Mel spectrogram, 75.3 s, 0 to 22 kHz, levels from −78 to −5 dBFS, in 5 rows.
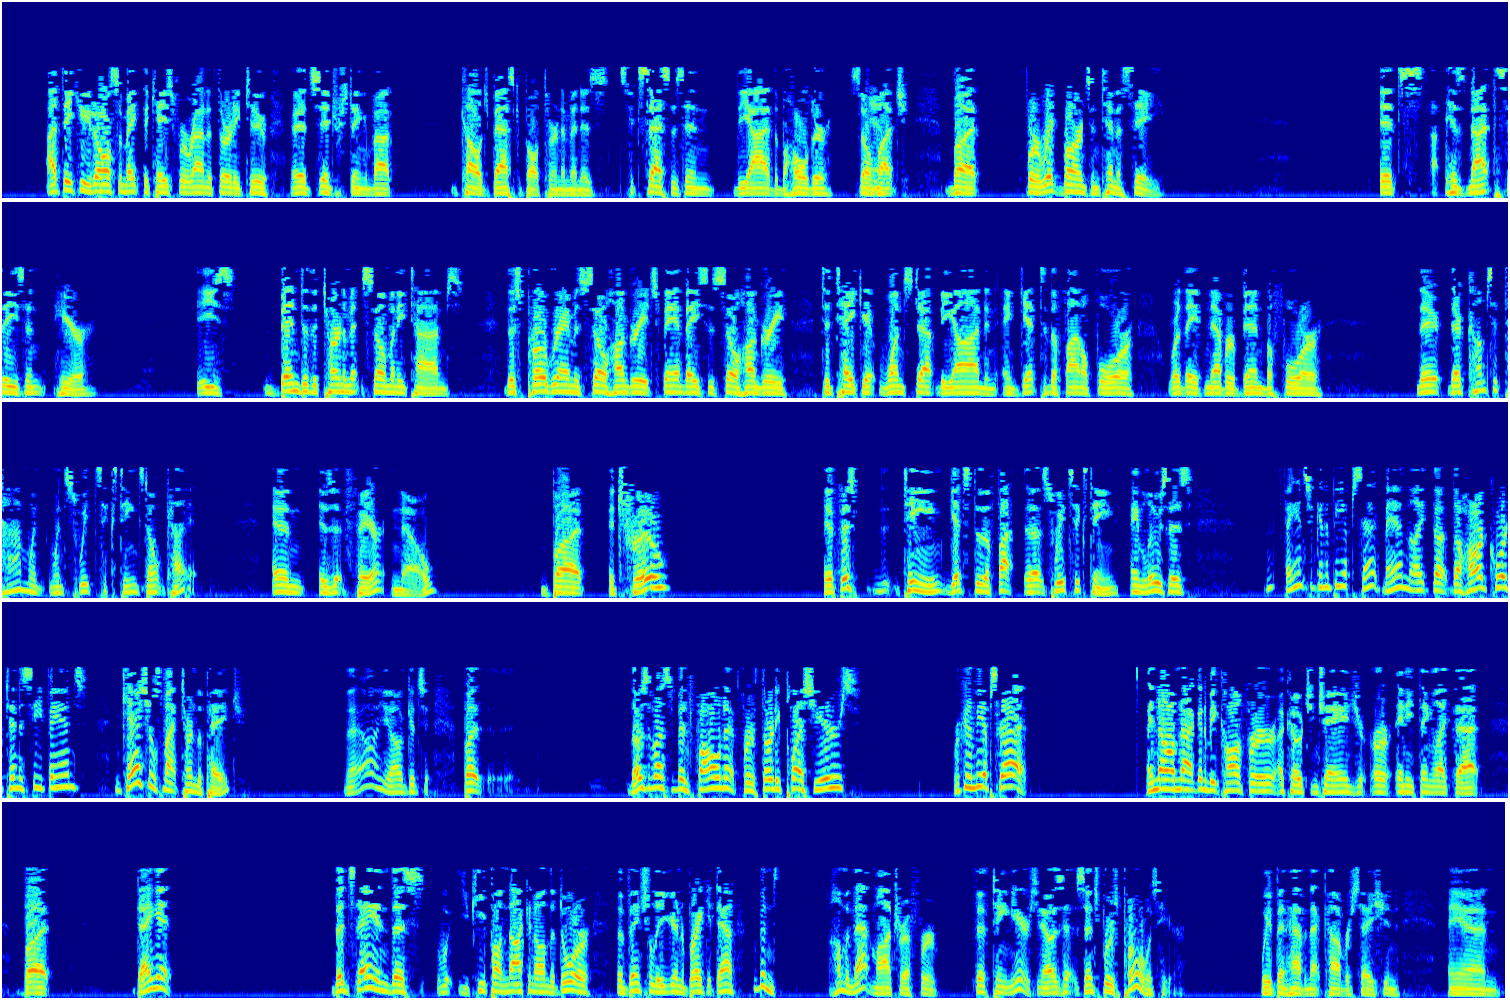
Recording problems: garbled, watery; badly; nothing above 5.5 kHz
distortion; slight; 4% of the sound clipped

